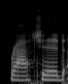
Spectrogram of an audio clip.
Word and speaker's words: Ratched: the entirety of ratched ratchet oh i'm bad i always keep calling it raj because that's how it's spelled um we will never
